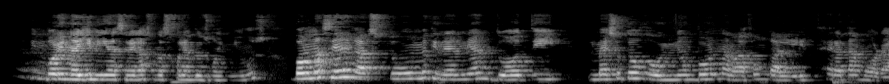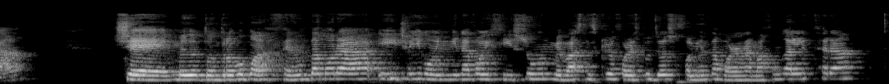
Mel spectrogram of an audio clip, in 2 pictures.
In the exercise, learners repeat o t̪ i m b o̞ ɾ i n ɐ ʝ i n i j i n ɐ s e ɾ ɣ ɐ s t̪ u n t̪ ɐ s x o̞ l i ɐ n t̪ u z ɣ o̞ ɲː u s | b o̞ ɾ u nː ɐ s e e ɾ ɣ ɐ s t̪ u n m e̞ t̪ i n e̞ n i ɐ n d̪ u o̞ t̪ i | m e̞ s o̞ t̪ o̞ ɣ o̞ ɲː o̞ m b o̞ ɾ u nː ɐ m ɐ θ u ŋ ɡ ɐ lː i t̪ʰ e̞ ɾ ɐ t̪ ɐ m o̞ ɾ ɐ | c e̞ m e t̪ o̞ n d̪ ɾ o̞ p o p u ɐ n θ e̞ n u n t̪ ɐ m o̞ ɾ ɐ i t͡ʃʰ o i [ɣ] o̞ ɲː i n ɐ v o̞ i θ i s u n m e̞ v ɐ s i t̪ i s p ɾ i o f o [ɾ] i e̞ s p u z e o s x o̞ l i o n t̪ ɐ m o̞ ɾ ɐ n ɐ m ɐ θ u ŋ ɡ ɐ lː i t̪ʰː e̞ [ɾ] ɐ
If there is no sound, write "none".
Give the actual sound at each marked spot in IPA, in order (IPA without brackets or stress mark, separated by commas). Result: ɣ, ɾ, ɾ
